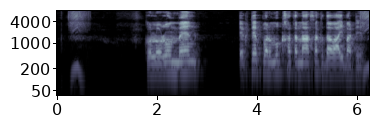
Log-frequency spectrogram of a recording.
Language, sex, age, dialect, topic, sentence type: Bhojpuri, male, 18-24, Northern, agriculture, statement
